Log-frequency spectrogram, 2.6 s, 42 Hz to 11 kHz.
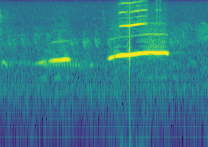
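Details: Black Cuckoo calling at dawn (about 5:30 AM, 10 October 2016) on a safari drive in a South African game reserve, possibly a newly arrived migrant: plaintive whistles, a soft lower note then a longer, louder, slightly rising one; a sharp click.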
